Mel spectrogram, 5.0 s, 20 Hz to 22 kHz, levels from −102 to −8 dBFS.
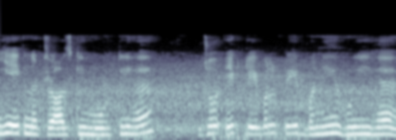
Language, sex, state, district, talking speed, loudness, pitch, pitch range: Hindi, female, Bihar, Araria, 155 wpm, -16 LUFS, 205 Hz, 195-220 Hz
